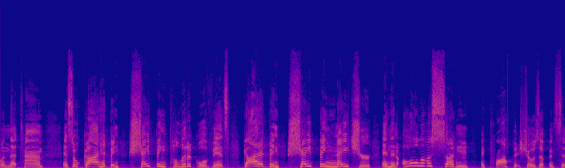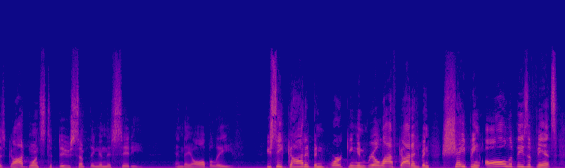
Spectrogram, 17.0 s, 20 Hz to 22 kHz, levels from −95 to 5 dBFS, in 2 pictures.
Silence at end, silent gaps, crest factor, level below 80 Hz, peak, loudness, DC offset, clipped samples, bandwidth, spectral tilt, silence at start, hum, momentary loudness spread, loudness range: 0 s; none; 16 dB; -68 dBFS; -28 dBFS; -44 LUFS; under 0.1%; under 0.1%; 15.5 kHz; -3.5 dB/octave; 0 s; none; 10 LU; 7 LU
